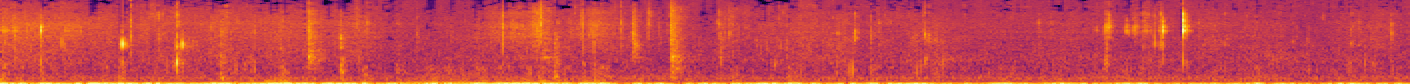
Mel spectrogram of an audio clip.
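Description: Tabby-and-white domestic cat eating dry kibble: repeated crunching and chewing with sharp clicks, over a steady low rumble.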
